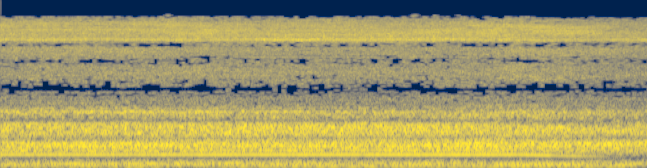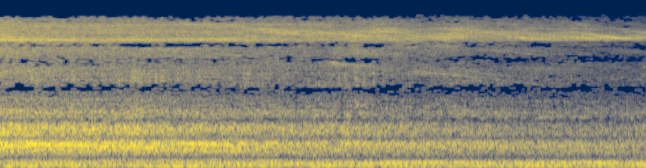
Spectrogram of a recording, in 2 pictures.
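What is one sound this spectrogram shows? An electric angle grinder whirs loudly, then slowly winds down.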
